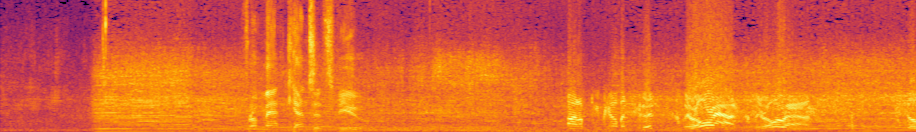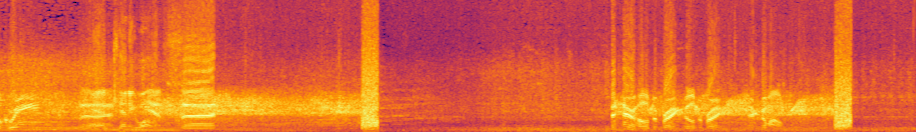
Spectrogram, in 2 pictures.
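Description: Race car engines roar loudly at close range.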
